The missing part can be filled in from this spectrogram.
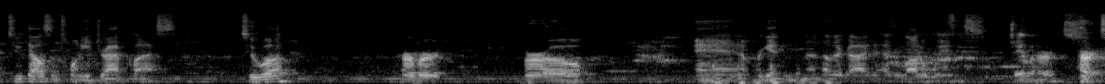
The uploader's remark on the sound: Live at Fattey Beer Company, we try to make sense of a bonkers season.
